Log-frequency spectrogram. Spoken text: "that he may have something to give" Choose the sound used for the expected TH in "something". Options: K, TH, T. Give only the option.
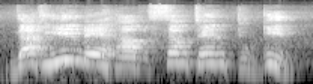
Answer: T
